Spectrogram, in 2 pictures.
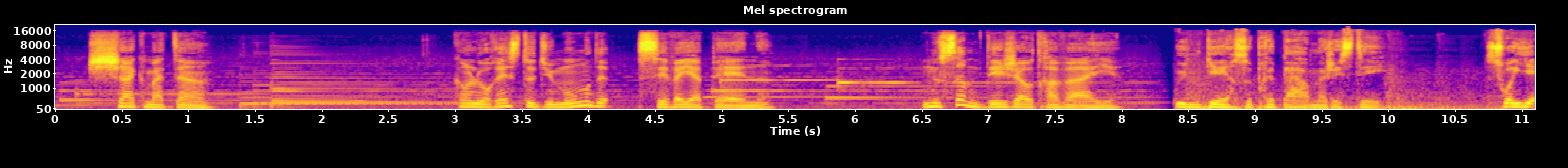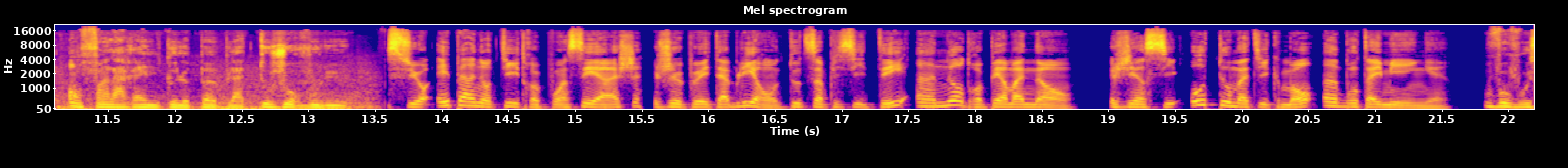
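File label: French narration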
